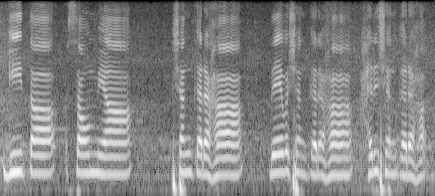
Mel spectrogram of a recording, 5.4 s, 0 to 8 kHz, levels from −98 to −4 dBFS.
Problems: constant background noise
